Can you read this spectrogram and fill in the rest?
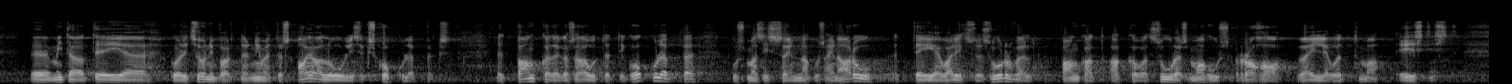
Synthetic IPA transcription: mid̪̥ɑt̪e̞jeko̞ɑlit̪sioːnʲipɑrt̪ne̞rnime̞t̪ːˑɑsɑjɑlo̞ːlise̞ksko̞kːule̞pːe̞ks | e̞t̪̚ˑpɑŋkːˑɑd̪̥e̞ɡ̥ɑsɑːvut̪ːˑɑt̪ʲˑːiko̞kːule̞pːe̞ | kusmɑsissɑjnːɑɡ̥usɑjnɑɾue̞̰t̪ːe̞jevɑlʲit̪suse̞surve̞l | pɑŋɡ̥ɑd̪̥ɑkːɑvɑd̪̥suːɾe̞smɑɦusrɑɦɑvælʲːjɑvɤt̪ːˑmɑ̰ | e̞ːst̪ist̪

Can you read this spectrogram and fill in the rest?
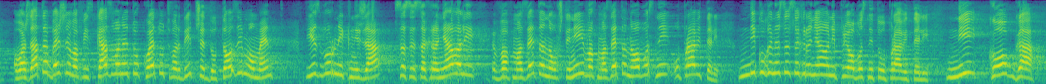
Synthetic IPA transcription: lˠɐʒat̪əbɛʃɛvɐfiskazvɐnɛt̪okoɛt̪ot̪vəɾd̪it͡ʃɛd̪ot̪ɔzimomɛnt̪ | izboɾnikniʒasəsɛsɐxɾɐnʲavɐlivɐfmɐzɛt̪ənɐopʃt̪iniːvɐfmɐzɛt̪ənɐɔblˠɐsniʊpɾavit̪ɛli | nikoɡɐnɛsəsɐxɾɐnʲjavɐnipɾiɔblˠɐsnit̪ɛʊpɾavit̪ɛli | nikoɡa

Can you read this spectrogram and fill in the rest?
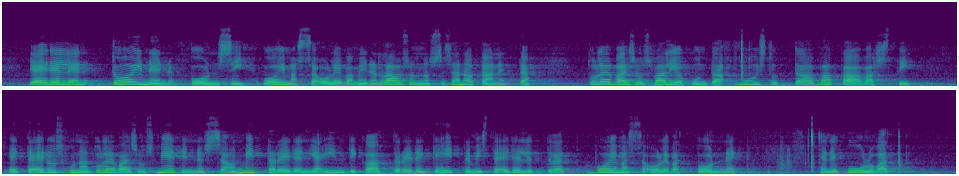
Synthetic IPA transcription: jɑedelːeːnt̪oinenponsiʋoimɑsːɑ̰ʔoleʋɑmeidænlɑusunːosːɑsɑnot̪ɑːnet̪ːæ | t̪uleʋɑisuːsʋɑliokunt̪ɑmuist̪ut̪ːɑːʋɑkɑʋɑ̰st̪iʔet̪ːæeduskunːɑnt̪uleʋɑisuːsmiet̪inːøsːæ̰onmit̪ːɑreidenjɑ̰ʔind̥ikɑːt̪ːoreideŋkehit̪ːæmist̪æ̰ʔedelːyt̪ːæʋæt̪ʋoimɑsːɑ̰ʔo̰leʋɑt̪ponːet̪ | jɑnekuːluʋɑt̪

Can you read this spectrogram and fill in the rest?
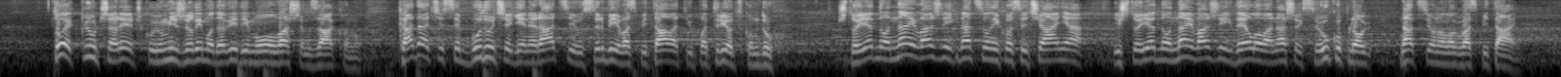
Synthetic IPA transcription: t̪o̞ːje̞kʎuːt͡ʃnaɾe̞ːt͡ʃko̞jumiːʒe̞limo̞d̪aʋid̪imooʋo̞mʋaʃe̞mzaːko̞nukad̪at͡ɕe̞se̞bud̪uːt͡ɕe̞ɡe̞ne̞ɾaːt̪sije̞usr̩biiʋaspit̪aːʋat̪iupat̪ɾio̞t̪sko̞md̪uxu̥ | ʃt̪o̞jeje̞d̪noːd̪naːjʋaʒniixnat̪iolnixo̞se̞t͡ɕaːɲa | iʃt̪o̞je̞je̞d̪noːd̪naːjʋaʒniiɣd̪eːlˠo̞ːʋanaʃe̞ɡsʋe̞ukupno̞ɡ | nat̪sionaːlˠno̞ɡʋaspit̪a̰ːɲa̰

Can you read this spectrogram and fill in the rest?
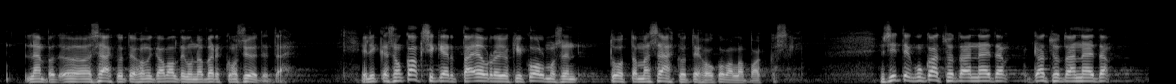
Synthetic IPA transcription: læmpøsæhkøt̪ehomikæʋɑlt̪ɑkunːɑʋʋerkːoːnsyøt̪et̪æ̰ːn | elikːæseoŋkɑksikert̪ˑɑːeˑurojokikolmosent̪uot̪ːɑmɑsæhkøt̪ehokoʋɑlːɑpɑ̰kːɑ̥se̥lːɑ̥ | jɑsit̪ːeŋkuŋkɑt̪sot̪ɑːnnæˑit̪ækɑt̪sot̪ɑːnnæˑit̪æ

